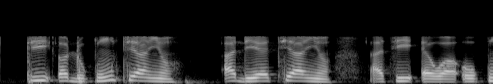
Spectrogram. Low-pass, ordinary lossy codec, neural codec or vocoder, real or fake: 3.6 kHz; none; none; real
